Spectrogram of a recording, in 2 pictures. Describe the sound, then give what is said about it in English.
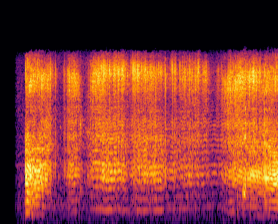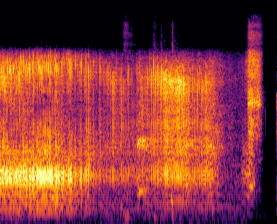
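Fart sound played as a guessing clip, a long, loud, raspy and buzzing sputter lasting about ten seconds, with a few dips and shifts in tone and no talk over it. “I've got another fart for you.”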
